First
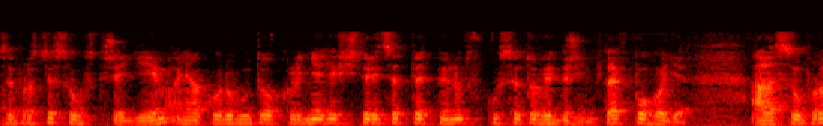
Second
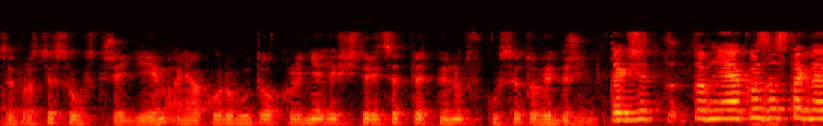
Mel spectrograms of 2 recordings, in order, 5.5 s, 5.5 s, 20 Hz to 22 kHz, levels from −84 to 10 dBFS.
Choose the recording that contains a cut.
second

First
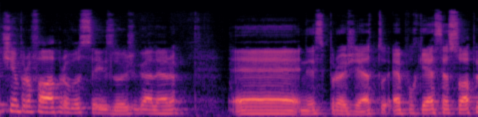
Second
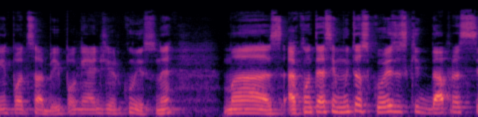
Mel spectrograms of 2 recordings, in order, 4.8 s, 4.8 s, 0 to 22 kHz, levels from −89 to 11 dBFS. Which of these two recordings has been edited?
first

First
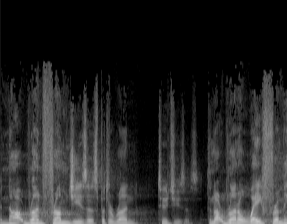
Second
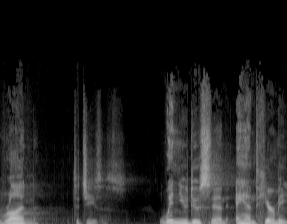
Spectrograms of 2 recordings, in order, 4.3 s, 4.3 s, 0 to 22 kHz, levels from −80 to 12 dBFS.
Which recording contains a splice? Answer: first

